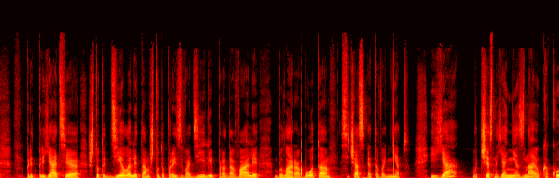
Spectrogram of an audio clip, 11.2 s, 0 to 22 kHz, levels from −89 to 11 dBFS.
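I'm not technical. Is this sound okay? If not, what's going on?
No. There are two loud pops in this speech. The first comes at 6.03 to 6.05 s, right after "производили продавали была". The second comes at 7.87 to 7.89 s, right after "сейчас этого". Each is a single sharp click, much louder than the talking, and the speech carries on underneath it. The likely cause is a sudden electrical jolt, such as a plug, a switch or static, that got into the recording.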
